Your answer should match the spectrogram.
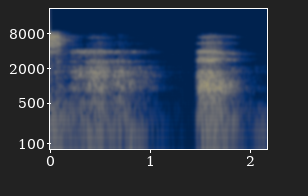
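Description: A person sighing out, a brief voiced sound trailing into a breathy exhale, then a short breath drawn in about a second and a half in.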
